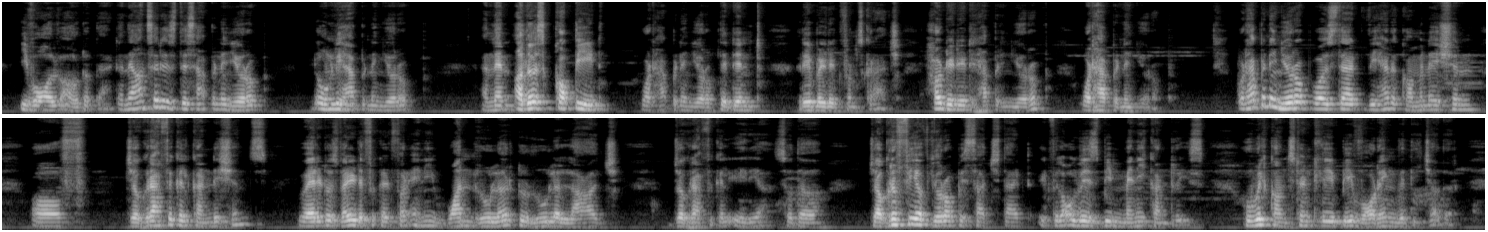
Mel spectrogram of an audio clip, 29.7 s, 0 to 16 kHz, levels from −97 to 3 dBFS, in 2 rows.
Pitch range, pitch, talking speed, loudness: 130-165 Hz, 145 Hz, 185 wpm, -26 LUFS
